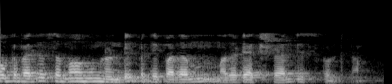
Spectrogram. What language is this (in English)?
Telugu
